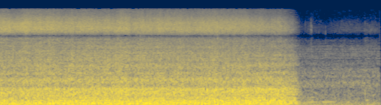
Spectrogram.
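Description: A hot air balloon's propane burner roars.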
